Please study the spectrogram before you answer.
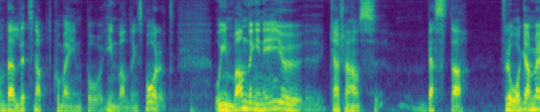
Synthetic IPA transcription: nvɛld̪ɪt̪snap̚t̪kʰɔmːaɪnːpʰɔɪnːvand̪ɾɪŋspoːɾət̪ɔɪnːvand̪ɾɪŋənæɾjɵkʰanʂəhans | bɛst̪a | fɾoːɡamœ

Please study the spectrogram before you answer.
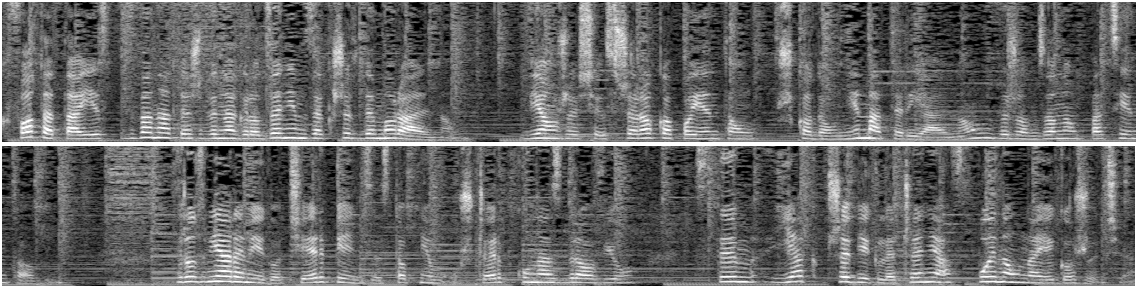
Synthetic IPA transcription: kfɔt̪at̪ajɛst̪zvanat̪ɛʐvɘnaɡɾɔd̪zɛɲɛmzakʂɘvd̪ɛmɔɾalnɔ̰̃w̃ | vʲjɔ̃w̃ʐɛɕɛsʂɛɾɔkɔpɔjɛnt̪ɔ̃w̃ | ʂkɔd̪ɔ̃w̃ɲɛmat̪ɛɾjalnɔ̃w̃vɘʐɔnd̪zɔnɔ̃w̃pat̪sʲjɛnt̪ɔvʲi | zɾɔzmʲjaɾɛmjɛɡɔt͡ɕɛɾpʲjeɲzɛst̪ɔpɲɛmuʂt͡ʂɛɾpkunazd̪ɾɔvʲju | st̪ɘmjakpʂɛbʲjɛklɛt͡ʂɛɲafpwɘnɔ̃w̃najɛɡɔʐɘt͡ɕɛ

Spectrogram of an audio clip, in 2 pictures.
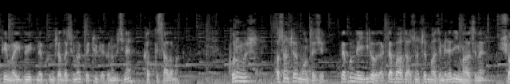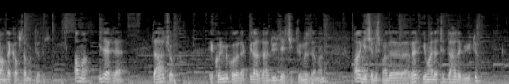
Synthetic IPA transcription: fiɾmajɯbyjycmɛkʰuɾˠumsalˠːaʃt̪ɯɾmakvɛt̪ʰyɾce̞kʰo̞no̞misinɛkʰap̪̚kʰɯsaːlˠama̰k̚ | kʰo̞numuz̥ | asansøɾmo̞nt̪ʰaʒɯ | vɛbunnlˠailʲɟʲilʲiolˠaɾak̚t̪ʰabaːzɯasansøɾmazʲe̞me̞lʲe̞ɾinimaːlat̪ʰɯnɯ | ʃuand̪akʰapsamak̚t̪ʰad̪ɯɾ̥ | amailʲæɾlʲɛ | d̪̥aɦat͡ʃʰo̞k | e̞kʰo̞no̞miko̞lˠaɾak̚biɾazd̪aɦad̪yzlʲejɛt͡ʃʰɯ̥k̚t̪ʰɯːmɯzːaman | alɟat͡ʃʰalˠɯʃmabˠaɛɾaːbæɾimaːlʲat̪ʰːɛd̪aɦad̪abyjyt̪ʰyp̚

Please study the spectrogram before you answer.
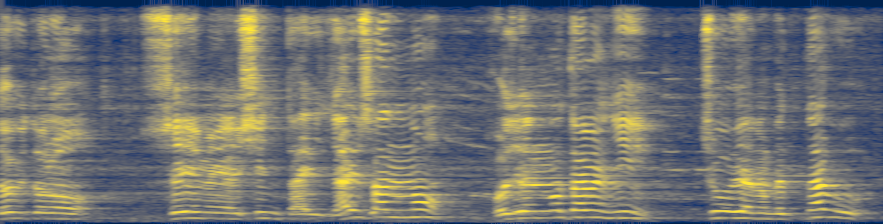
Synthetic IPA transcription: dobit̪oɾo | seːmeːɕint̪aid͡zajsanːohod͡ʑenːot̪ameɲi | t͡ɕʰuːjanobet͡snaɡɯ

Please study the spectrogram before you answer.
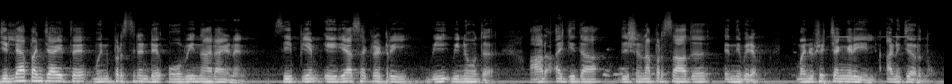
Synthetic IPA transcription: d͡ʑilːaːpɐɲd͡ʑaːjɐt̪ːɨmunprɐsidɐɳɖɨʔo̞ːʋinaːɾaːjɐɳɐ̰n | sipieme̞ːɾijaːsɐkrɐʈːriʋiʋino̞ːd̪ɨ̰ | aːrɐd͡ʑid̪ɐd̪iʂɐɳɐprɐsaːd̪ɨe̞nːiʋɐɾɐmː | ɐnuʂjɐt͡ɕːɐŋːɐɾɐjilɐɳit͡ɕːe̞ːrnːu

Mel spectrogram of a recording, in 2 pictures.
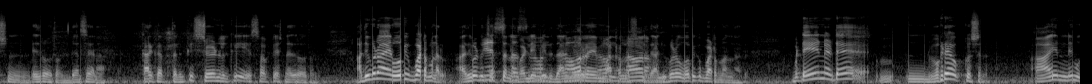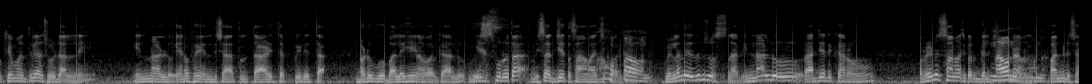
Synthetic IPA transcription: ʂɐned̪uɾɐwt̪und̪id͡ʒɛnɐsɛːnɐ̰ | kaːjɐkɐɾt̪ːɐlɐkisɾe̞ːɳulɐkisɐːkeːʃɐned̪uɾɐ̰wt̪und̪i | ɐ̰d̪ikuːɽaːjnɐoːpikɐpɐʈːɐmɐnːa̰ːɾṵɐ̰d̪ikuːɽat͡ʃep̚t̪unːaːɾmɐɭːiiɾid̪aːnikiːkːuɽaːeːmːaːʈɐlnut̪nɐd̪ikuːɽaoːpikɐpɐʈːɐmɐnːa̰ːɾu | bɐʈːeːɳʈɐɳʈe̞ː | ɔkɐʈeɔkːɐkːɐʃɐnɐ̰ | aːjɐnɐnimukʰjɐmɐnt̪ɾiɡaːt͡ʃuːɽaːlɐnḭ | inːaːɭːuɛ̰nɐbʱɐjend̪uʃa̰ːt̪ɐmt̪aːɽit̪ɐpiɽit̪ɐ | bɐɽuɡubɐlɐɦiːnɐʋɐɾɡaːlṵmismɾut̪ɐʋisɐɾd͡ʒit̪ɐsaːmaːd͡ʒikɐʋɐɾɡaʋiːɭːɐnt̪ɐed̪uɾut͡ʃuːst̪unːa̰ːɾṵḭnːaːɭːuɾaːd͡ʒjaːd̪ʱikaːɾɐ̃m | ɾeɳɖusaːmaːd͡ʒikɐʋɐɾɡaːlt͡ʃɐ̰nd̪ipɐnːeɳɖuʃa

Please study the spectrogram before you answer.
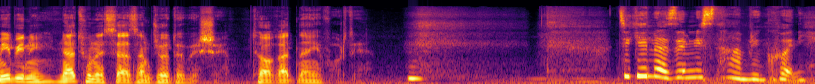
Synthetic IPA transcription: miːbiːninæt̪ʰune̞st̪eæzæmd͡ʒod̪ɒːbe̞ʃe̥ | t̪ʰɒːɣæt̪̚næjovoɾd̪̥e̥ | d̪̥iɡelɒːze̞mniːst̪ʰæmɾiːnkʰoni

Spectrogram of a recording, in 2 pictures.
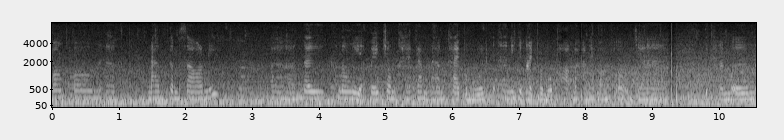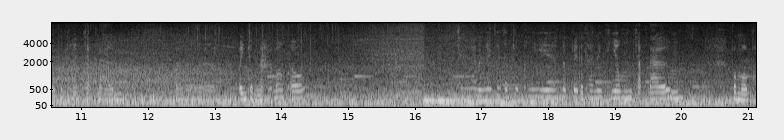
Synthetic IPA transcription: ɓɑːŋpə̆ʔoːnʔəː | ɗaəmt̪ɨmsɑːnih | ʔəːnɨwkʰnoŋrɔjɛ̆əʔpeːlt͡ɕoŋkʰaɛpramɗaəmkʰaɛpramːuəlnkːɨt̪ʰːaːnikʰɲomʔaːc̚prɑmoːlpʰɑlɓa̰ʔnajɓɑ̰ːŋpəʔoːnt͡ɕaː | kɨt̪ʰaːməːnnɨŋkɨt̪ʰaːt͡ɕapːəɗaəm | ʔəː | pəɲt͡ɕɑmnaɦjɓɑːŋpə̆ʔoːn | t͡ɕaːaɗaŋajt͡ɕɨːkʰɲomt͡ɕʰup̚kʰniənɨwpeːlɗat̪ʰaːnihkʰɲomt͡ɕapəɗaəm | prɑmoːlpʰ

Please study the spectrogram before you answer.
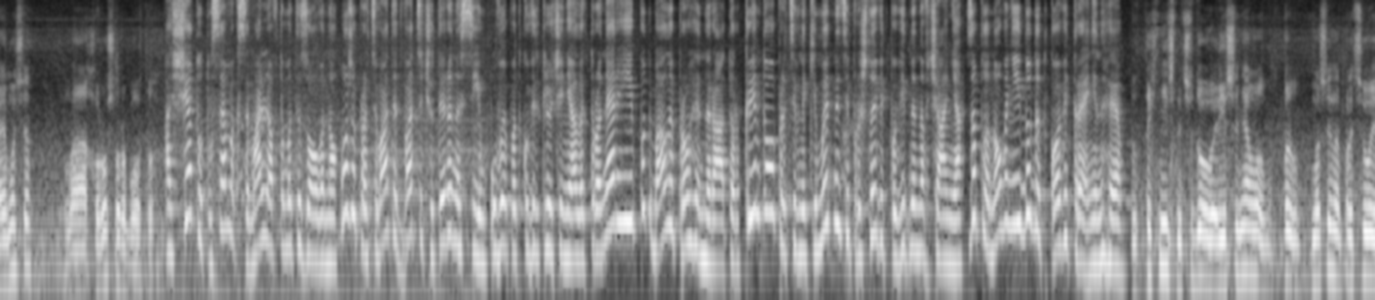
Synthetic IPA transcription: jemɔsʲɐ | nɐxɔɾɔʃʊɾɔbɔt̪ʊɐʃt͡ʃɛt̪ut̪usɛmɐksɪmɑlʲnɔɐwt̪ɔmɐt̪ɪzɔʋɐnɔmɔʒɛpɾɐt͡sʲʊʋɑt̪ɪd̪ʋɑt͡sʲːɐt̚ʲt͡ʃːɔt̪ɪɾɪnɐsʲimuʋɪpɐd̪kʊʋʲid̪klʲut͡ʃenʲːɐelˠek̚t̪ɾɔenɛrɦʲijipɔd̪bɑlˠɪpɾɔɦeneɾɑt̪ɔrkɾʲimt̪ɔɦɔpɾɐt͡sʲiwnɪkʲɪmɪt̪nɪt͡sʲipɾɐjʃlˠɪʋʲid̪̚pɔʋʲid̪nɛnɐwt͡ʃɑnʲːɐzɐplˠɐnɔʋɐnʲiid̪ɔd̪ɐt̪kɔʋʲit̪ɾɛnʲinɦɪt̪exnʲit͡ʃnɛt͡ʃʊd̪ɔʋɛɾʲiʃenʲːɐpmɐʃɪnɐpɾɐt͡sʲujɛ

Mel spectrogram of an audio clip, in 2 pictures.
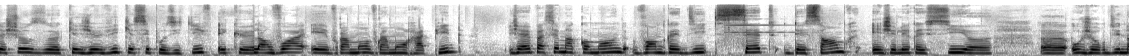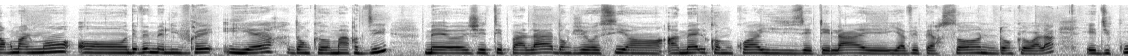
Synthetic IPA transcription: deʃozkəʒəvikəsɛpozit̪ifekəlɑ̃vwaʔɛvʁɛmɑ̃vʁɛmɑ̃ʁapid̪ | ʒavɛpasemakɔmɑ̃d̪vɑ̃d̪ʁəd̪isɛt̪d̪esɑ̃bʁeʒəleʁeysyø | øoʒuʁd̪ɥinɔʁmalmɑ̃ɔ̃d̪əvɛməlivʁeijɛʁd̪ɔ̃kmaʁd̪i | mɛøʒet̪ɛpalad̪ɔ̃kʒeʁəsyɛ̃ɛ̃mɛlkɔmkwailzet̪ɛlaeiljavɛpɛʁsɔnd̪ɔ̃kvwala | ed̪yku

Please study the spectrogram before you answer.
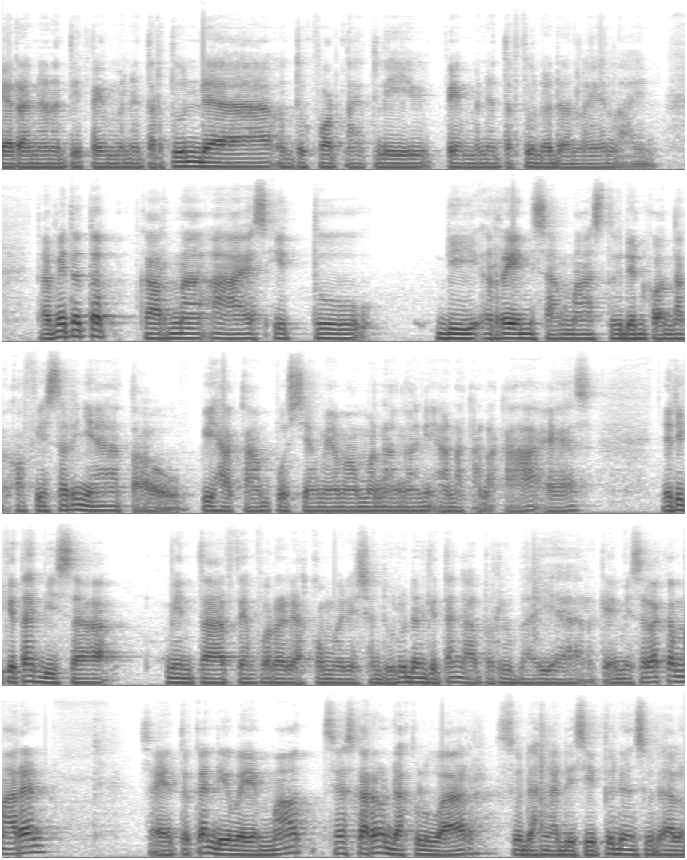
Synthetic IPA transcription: aɾanɲanant̪ipemənjat̪ərt̪undaṵnt̪ʊk̚fɔrt̪̚najt̪lipemənjant̪ərt̪undadɔnlaɛnla̰ɪ̰n | t̪apit̪ət̪əp̚kaɾənaʔaaɛsit̪u | dirensamasə̥t̪udiɔnkɔnt̪ak̚t̪ofisərɲaːt̪a̰wpiɦakːampʊsjaŋmemaŋmənaŋaniʔa̰naka̰na̰ka̰a̰ʔɛs | d͡ʒadikit̪abisa | mint̪art̪ɛmpoɾaɾia̰komodasiɔnduludankit̪aŋɡaʔpərlubajarka̰ja̰ʔmisalɲakəmaɾɛn | sa̰jait̪ukandiwemawt̪̚sajasə̥kaɾaŋudahkəluarsudahŋɡaʔdisit̪udansudal

